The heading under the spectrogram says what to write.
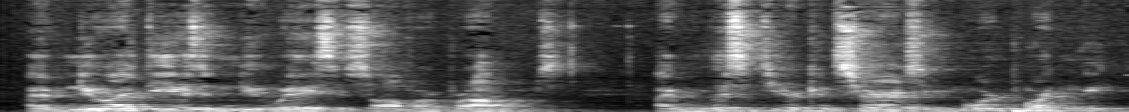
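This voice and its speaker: Someone with an American accent speaks at a moderate pace with fairly even intonation. There is audible room echo and noticeable background noise. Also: man. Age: 60s. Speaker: mayoral candidate. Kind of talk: campaign opening statement. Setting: public forum with live audience.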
